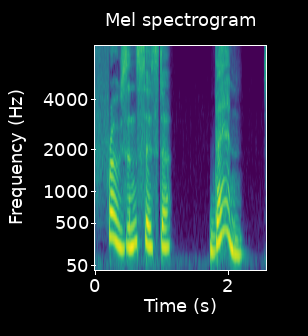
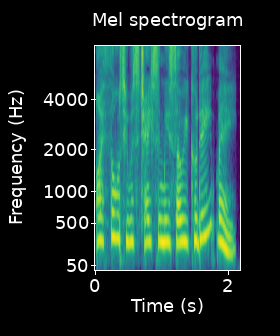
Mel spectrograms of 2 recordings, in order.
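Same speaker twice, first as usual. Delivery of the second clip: higher, fast indignant voice; put-on kangaroo voice; 6 semitones higher, faster than usual. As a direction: complain to the trickster. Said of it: "said Kangaroo".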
